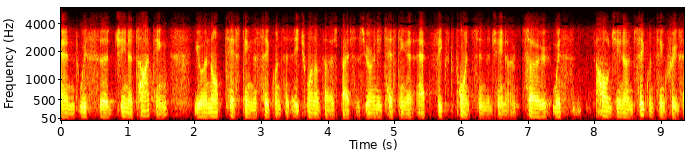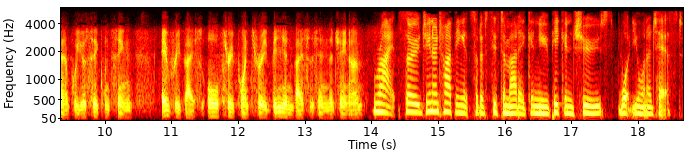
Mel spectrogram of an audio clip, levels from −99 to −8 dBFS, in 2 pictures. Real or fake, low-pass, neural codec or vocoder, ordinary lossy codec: real; 5.4 kHz; none; MP3, 48 kbps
